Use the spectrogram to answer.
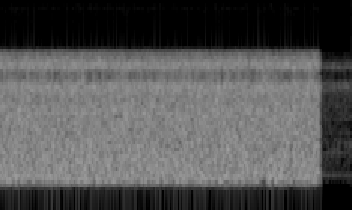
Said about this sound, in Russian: Да, присутствует. Значит, какая-то внешняя помеха. Что-то я сейчас слышал, вроде там даже какая-то модуляция проходила, что-то такое было. Там еле-еле заметно.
